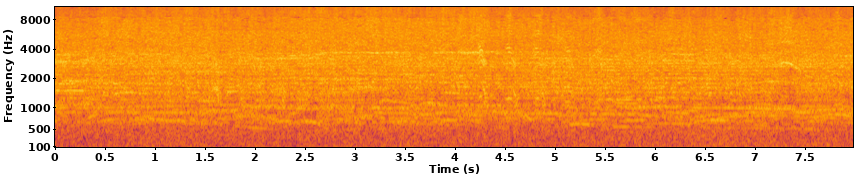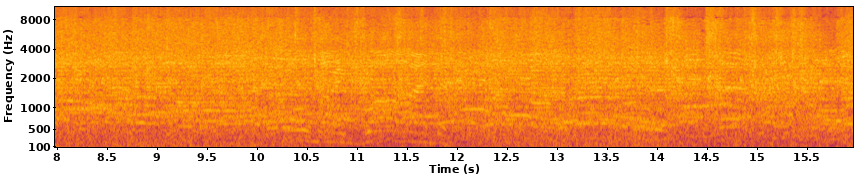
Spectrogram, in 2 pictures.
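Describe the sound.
A large crowd roars and cheers continuously, with chanting voices and scattered clapping blending into a loud, dense wash of noise that holds steady throughout.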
